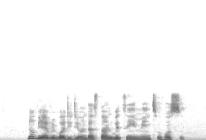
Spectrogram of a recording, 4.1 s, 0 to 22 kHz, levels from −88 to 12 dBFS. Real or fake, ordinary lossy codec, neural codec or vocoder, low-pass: real; none; none; 7.2 kHz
